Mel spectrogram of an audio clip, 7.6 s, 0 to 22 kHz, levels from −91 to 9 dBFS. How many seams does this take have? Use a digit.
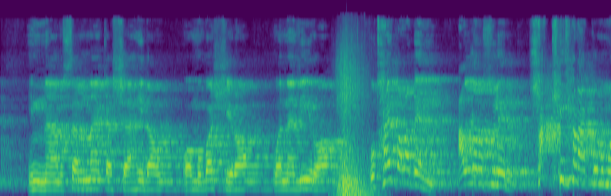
1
